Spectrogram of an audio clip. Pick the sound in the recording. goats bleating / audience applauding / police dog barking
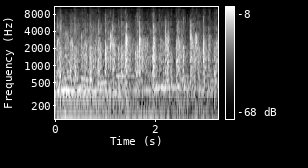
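audience applauding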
